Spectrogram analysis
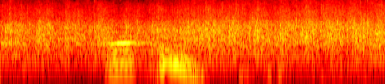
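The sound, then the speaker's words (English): Studio audience applause on a talk show, a big burst of dense, even clapping throughout, with a voice briefly rising over it. “There it is. Gets the big audience pop.”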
